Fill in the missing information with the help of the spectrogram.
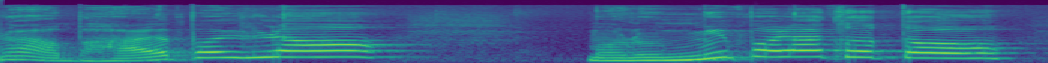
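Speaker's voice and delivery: high, loud anxious rabbit; scared rabbit explaining. Acted. Rabbit telling the lion king why he ran, high and scared. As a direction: blurt it out still frightened. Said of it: "तो म्हणाला".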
